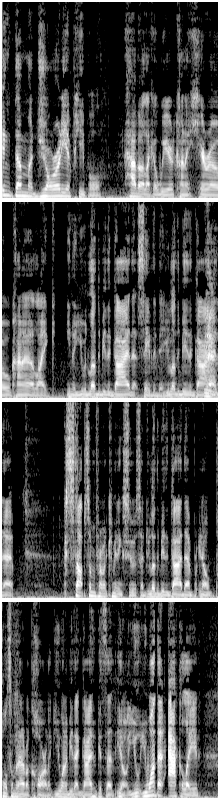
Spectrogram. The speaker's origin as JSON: {"language": "English", "country": "United States", "said": "I'm an American people person. I probably hate minorities like you guys. Like, I hate certain minorities that come to this country."}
